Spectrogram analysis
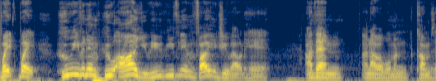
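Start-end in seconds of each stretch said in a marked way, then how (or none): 0.0-3.4 indignant demand. Retold or imitated. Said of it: "And then Charlotte's like".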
